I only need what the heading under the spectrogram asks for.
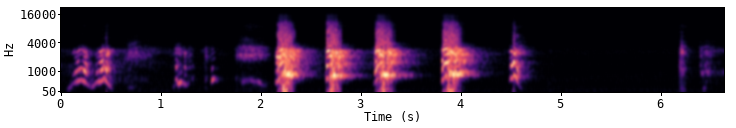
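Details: Pembroke Welsh Corgi named Niea, a female, playing with her owner on a couch indoors and giving love nips; a few yips, then a run of five sharp, loud barks about half a second apart, a trailing bark, and a woman's voice in between.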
